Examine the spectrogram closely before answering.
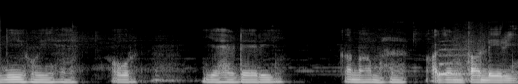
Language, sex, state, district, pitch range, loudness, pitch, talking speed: Hindi, male, Uttar Pradesh, Muzaffarnagar, 105-125 Hz, -22 LUFS, 110 Hz, 140 wpm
